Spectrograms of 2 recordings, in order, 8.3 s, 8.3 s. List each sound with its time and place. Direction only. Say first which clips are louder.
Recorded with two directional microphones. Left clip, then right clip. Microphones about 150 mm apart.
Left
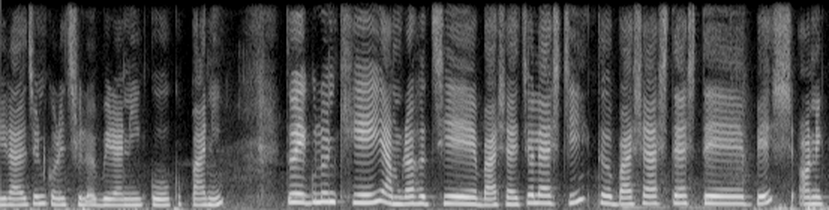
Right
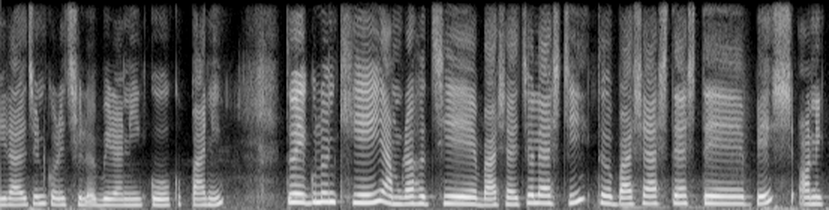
0.0 s a woman's voice: right 6 dB; 25° right (ahead or behind)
